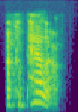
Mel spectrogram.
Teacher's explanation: a capella has a stress on the third syllable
